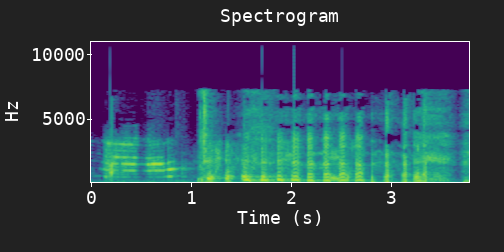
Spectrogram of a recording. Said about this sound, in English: Is that your kitty, or is that someone you have tied up? In the background, meowing like a cat. What are you doing with a cat?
